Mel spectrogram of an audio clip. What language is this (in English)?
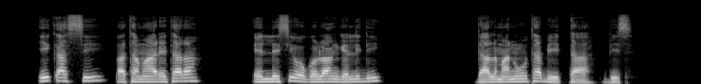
Gofa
